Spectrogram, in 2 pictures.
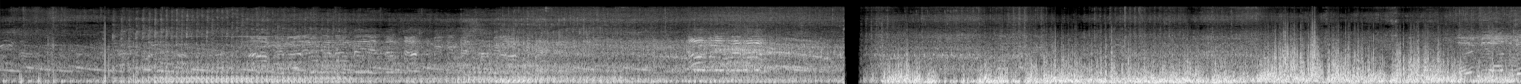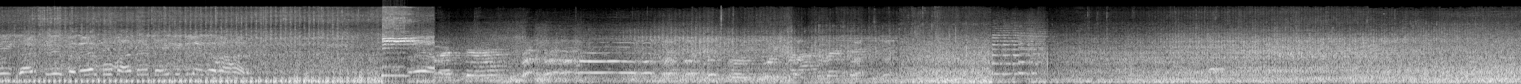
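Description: Police motorcycles riding past in a convoy, their engines running, with voices mixed in and horn toots about two-thirds of the way through.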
